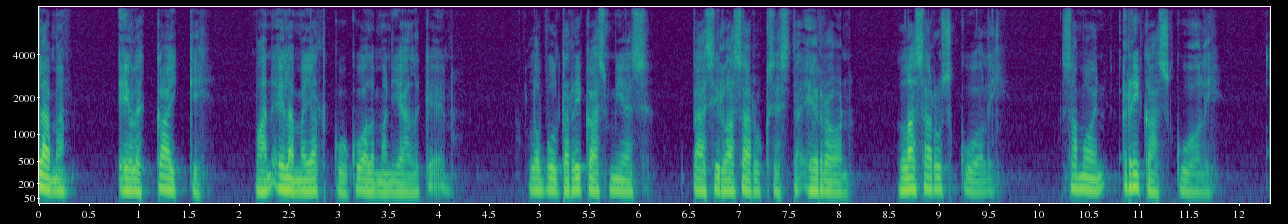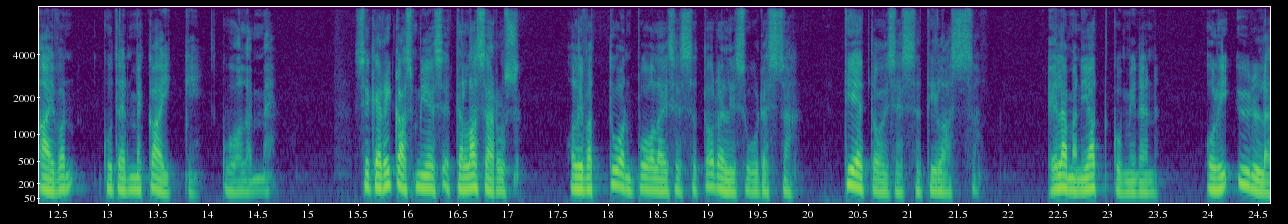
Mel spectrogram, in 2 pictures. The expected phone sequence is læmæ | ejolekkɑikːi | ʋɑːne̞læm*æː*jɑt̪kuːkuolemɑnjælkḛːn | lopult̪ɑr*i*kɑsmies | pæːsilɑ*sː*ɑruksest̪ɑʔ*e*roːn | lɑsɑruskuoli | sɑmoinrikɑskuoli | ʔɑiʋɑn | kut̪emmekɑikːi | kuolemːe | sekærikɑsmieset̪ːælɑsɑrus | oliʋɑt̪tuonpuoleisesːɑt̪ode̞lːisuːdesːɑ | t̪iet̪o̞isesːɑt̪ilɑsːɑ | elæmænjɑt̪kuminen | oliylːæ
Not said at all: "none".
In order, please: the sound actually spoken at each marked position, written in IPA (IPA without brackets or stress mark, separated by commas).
æ, i, s, e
